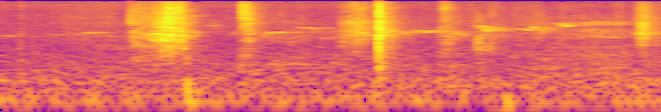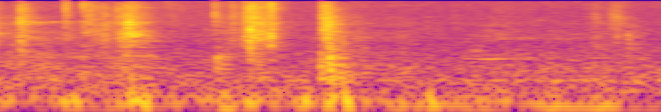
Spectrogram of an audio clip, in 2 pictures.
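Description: Faint footsteps and scuffing on brick paving, a scatter of short clicks, with a few faint bird chirps in the background about two to three seconds in.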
